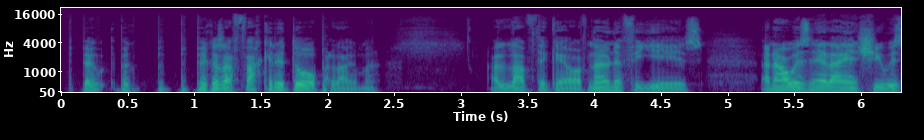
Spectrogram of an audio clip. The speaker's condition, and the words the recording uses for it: Stuttering. But number two, I've got a stutter, man.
